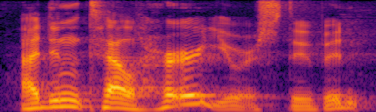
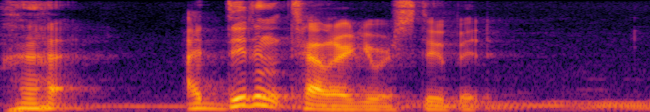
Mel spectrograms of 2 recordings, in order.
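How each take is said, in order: First: The word 'her' carries the main stress. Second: The word 'didn't' carries the main stress. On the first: It was told to someone else. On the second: The speaker denies having done it.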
